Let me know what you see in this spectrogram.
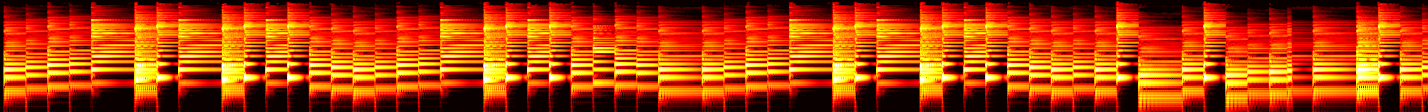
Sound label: garfields blackberry blossom, banjo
